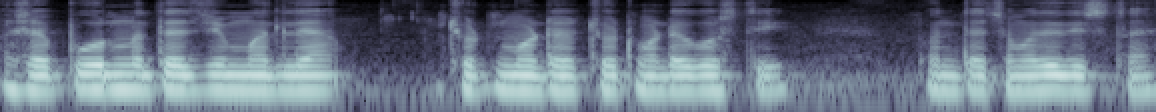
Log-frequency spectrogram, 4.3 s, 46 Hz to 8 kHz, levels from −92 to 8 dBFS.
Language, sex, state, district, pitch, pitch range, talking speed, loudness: Marathi, male, Maharashtra, Aurangabad, 130 Hz, 125-130 Hz, 195 wpm, -16 LUFS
